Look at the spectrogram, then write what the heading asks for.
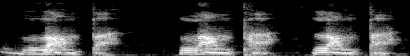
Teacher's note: remember the vowel at the end as um is a schwa so it's it's a lazy Bell you just make that a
